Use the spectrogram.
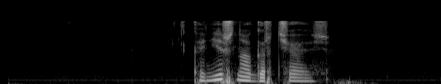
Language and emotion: Russian, sad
